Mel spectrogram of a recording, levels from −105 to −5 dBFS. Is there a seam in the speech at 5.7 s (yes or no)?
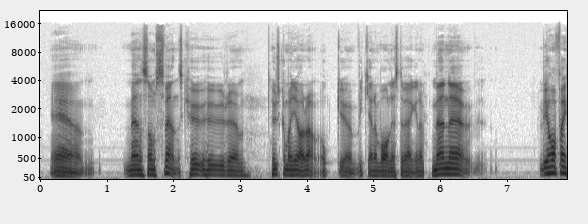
yes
